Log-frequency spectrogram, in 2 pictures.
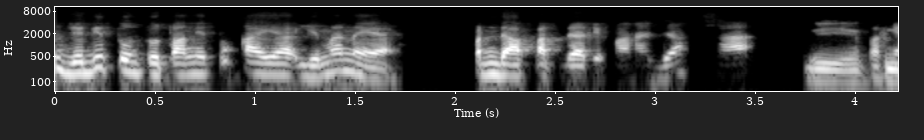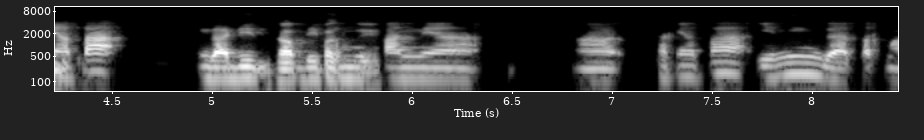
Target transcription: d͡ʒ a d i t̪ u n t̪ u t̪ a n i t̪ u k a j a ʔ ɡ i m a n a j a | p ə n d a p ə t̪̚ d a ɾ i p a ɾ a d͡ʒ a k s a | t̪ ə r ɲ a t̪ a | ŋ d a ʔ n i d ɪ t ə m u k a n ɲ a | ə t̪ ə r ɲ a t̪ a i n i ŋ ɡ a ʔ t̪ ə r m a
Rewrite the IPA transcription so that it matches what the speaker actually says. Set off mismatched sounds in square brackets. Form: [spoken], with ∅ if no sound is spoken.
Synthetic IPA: d͡ʒ a d i t̪ u n t̪ u t̪ a n i t̪ u k a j a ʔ ɡ i m a n a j a | p ə n d a p [a] t̪̚ d a ɾ i p a ɾ a d͡ʒ a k s a | t̪ ə r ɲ a t̪ a | ŋ [ɡ] a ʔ [d] i d [i] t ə m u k a n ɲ a | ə t̪ ə r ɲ a t̪ a i n i ŋ ɡ a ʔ t̪ ə r m a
